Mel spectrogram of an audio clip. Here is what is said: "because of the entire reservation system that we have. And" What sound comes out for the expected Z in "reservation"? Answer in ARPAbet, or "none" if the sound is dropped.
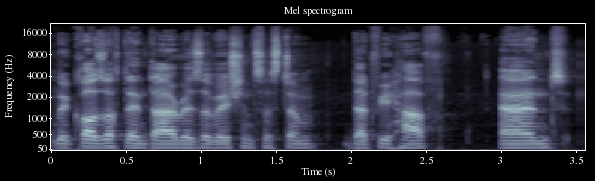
Z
